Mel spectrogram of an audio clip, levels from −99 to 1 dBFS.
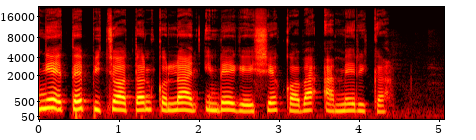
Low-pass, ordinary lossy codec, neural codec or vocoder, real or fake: none; none; vocoder, 44.1 kHz, 128 mel bands every 256 samples, BigVGAN v2; fake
